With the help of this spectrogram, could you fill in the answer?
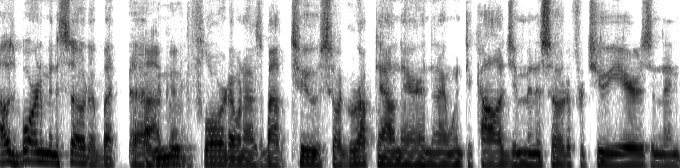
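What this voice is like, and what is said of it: Usual voice. Nothing is said of it.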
